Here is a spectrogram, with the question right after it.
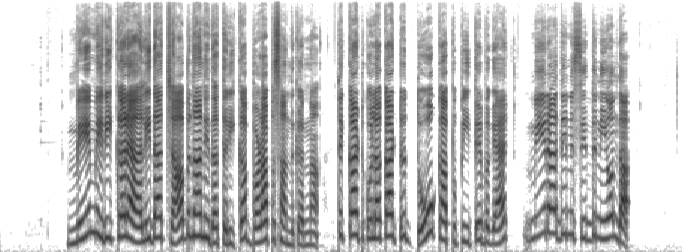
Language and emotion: Dogri, happy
